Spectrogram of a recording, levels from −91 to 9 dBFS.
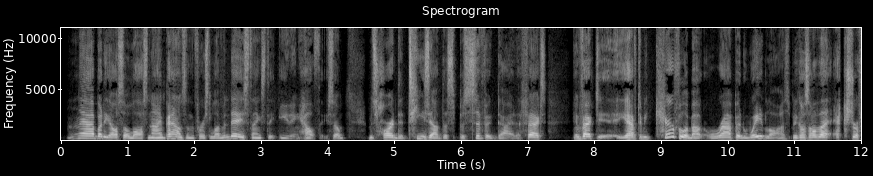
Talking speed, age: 205 wpm, 50-69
